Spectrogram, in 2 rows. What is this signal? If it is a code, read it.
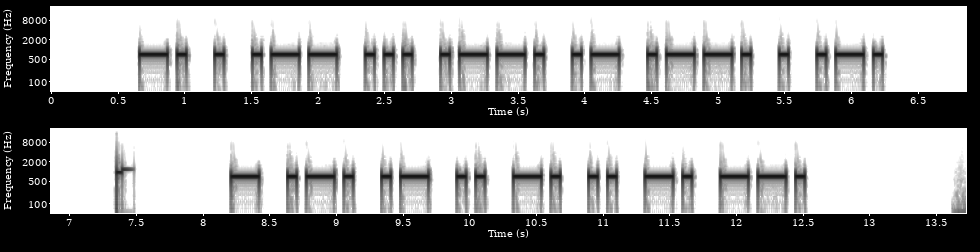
Morse code, heard as a keyed tone, about 17 wpm, 700 Hz. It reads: NEWSPAPER TRAINING
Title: Sentences from Top 1000 Words - Review Part 4 - New Word Drill - 17wpm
